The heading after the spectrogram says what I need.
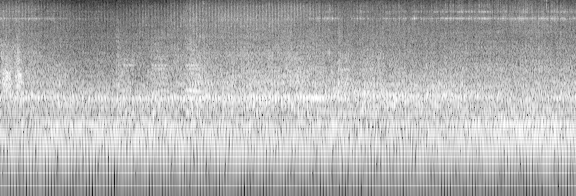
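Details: Snapper riding mower, garage-stored by the original owner, runs after the angled fuel tank that starved it of fuel was set back in place; a steady, even drone with a constant low hum, no knocks or misses, healthy running.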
